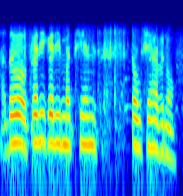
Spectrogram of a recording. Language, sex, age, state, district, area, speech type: Manipuri, female, 60+, Manipur, Imphal East, rural, conversation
